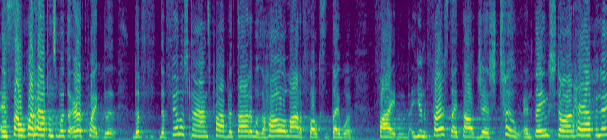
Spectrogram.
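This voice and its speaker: A woman with an American accent speaks fairly quickly in a high, animated voice. There is noticeable background noise. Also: ordinary pitch variation. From Texas, Tyler. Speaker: Sunday school teacher. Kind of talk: Sunday school lesson.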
